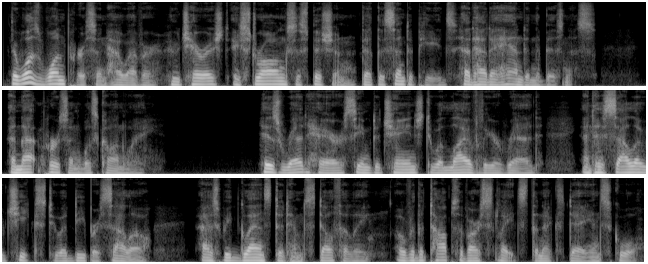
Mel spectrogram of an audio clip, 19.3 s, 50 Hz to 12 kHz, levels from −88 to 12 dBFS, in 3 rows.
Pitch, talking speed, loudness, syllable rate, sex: 110 Hz, 185 wpm, -20 LUFS, 5.4 syllables/s, male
